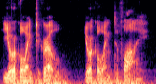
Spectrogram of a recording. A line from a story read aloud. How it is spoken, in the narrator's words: Beatrix whispered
